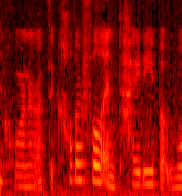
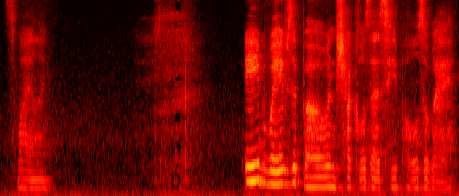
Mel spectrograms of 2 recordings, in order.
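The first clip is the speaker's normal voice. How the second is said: ordinary delivery, nothing marked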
